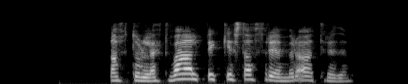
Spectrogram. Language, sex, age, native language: Icelandic, female, 40-49, Icelandic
